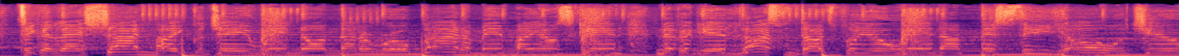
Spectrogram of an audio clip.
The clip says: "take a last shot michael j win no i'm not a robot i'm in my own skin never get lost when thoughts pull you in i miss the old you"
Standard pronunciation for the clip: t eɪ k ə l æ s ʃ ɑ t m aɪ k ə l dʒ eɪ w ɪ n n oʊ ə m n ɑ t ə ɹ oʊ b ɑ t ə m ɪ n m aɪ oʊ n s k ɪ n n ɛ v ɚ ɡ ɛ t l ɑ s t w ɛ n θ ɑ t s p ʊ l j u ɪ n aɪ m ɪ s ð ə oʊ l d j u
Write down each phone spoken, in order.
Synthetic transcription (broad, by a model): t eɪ k ə l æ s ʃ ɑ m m aɪ k l dʒ eɪ w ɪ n n oʊ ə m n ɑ t ə ɹ oʊ b ɑ t ə m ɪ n m aɪ oʊ n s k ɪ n n ɛ v ɚ ɡ ɛ t l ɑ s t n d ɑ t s f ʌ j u ɪ n aɪ m ɪ s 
